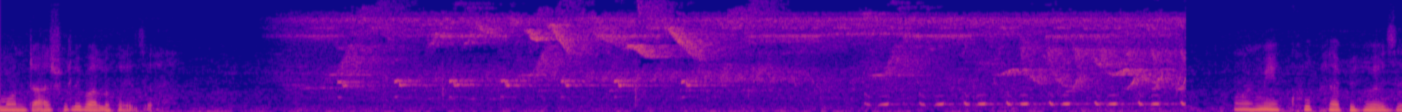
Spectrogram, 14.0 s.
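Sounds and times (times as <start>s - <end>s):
steady high hiss: 2.6s - 11.9s
bird chirping: 2.7s - 11.9s
lower bird call: 2.7s - 11.9s
falling whistled bird notes: 2.8s - 11.9s.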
